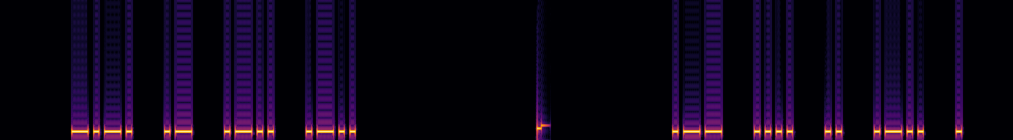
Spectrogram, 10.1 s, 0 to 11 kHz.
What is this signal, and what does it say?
Morse code, heard as a keyed tone, about 22 wpm, spaced as for 16 wpm, 700 Hz. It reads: CALL WHILE
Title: 2x Character Spacing - Top 300 Words - 22wpm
